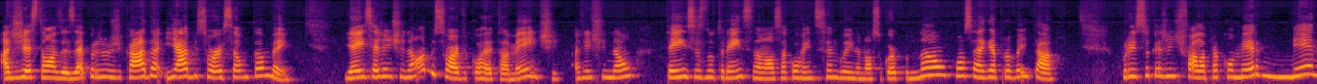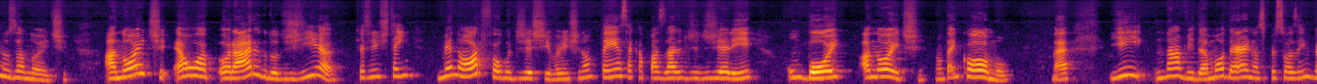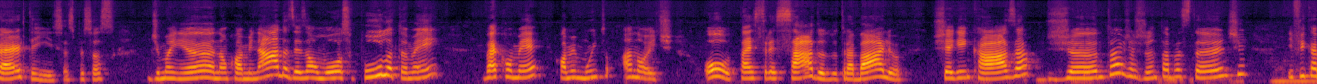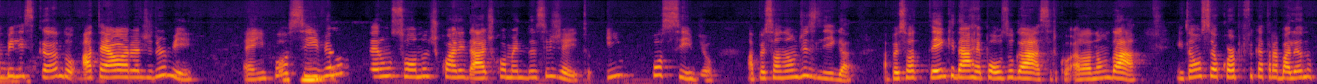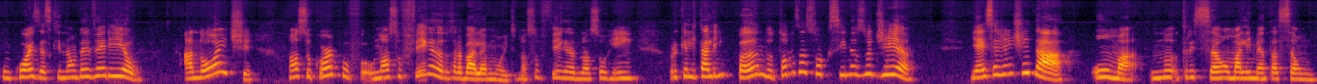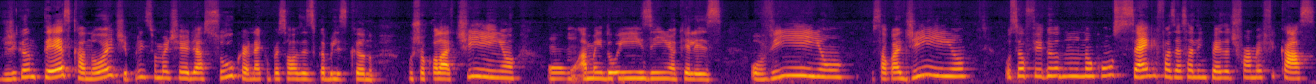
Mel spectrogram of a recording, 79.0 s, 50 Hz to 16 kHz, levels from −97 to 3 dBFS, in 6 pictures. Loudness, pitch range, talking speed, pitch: -22 LUFS, 235-300 Hz, 170 wpm, 265 Hz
